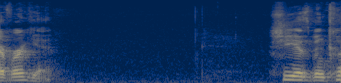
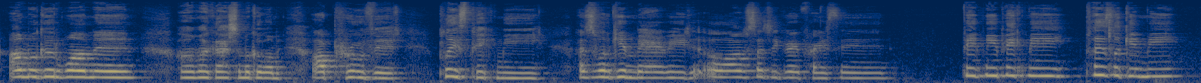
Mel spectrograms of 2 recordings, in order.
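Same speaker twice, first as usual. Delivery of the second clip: much higher, put-on needy girly voice; mocking pick-me; 10 semitones higher than usual. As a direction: beg to be chosen like a caricature. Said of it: "constantly and unconsciously yelling".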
